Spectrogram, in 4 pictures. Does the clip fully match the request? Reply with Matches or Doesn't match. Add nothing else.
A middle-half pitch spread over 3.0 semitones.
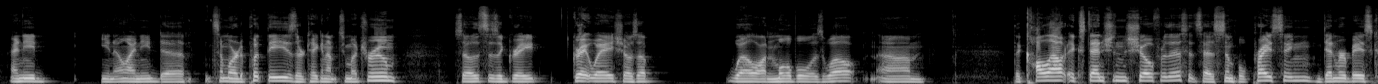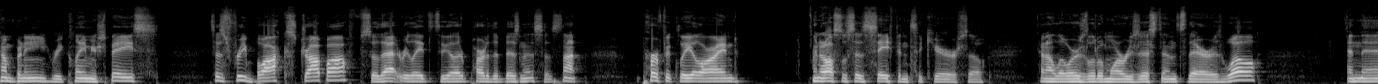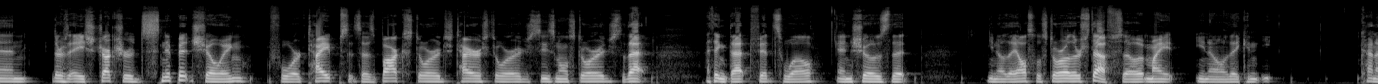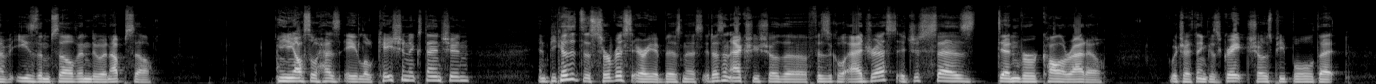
Doesn't match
